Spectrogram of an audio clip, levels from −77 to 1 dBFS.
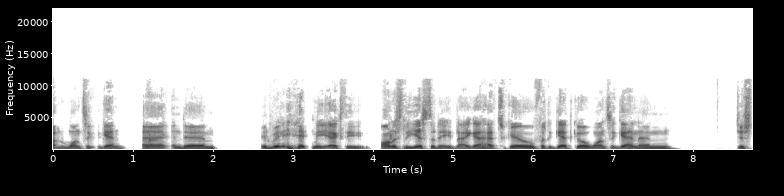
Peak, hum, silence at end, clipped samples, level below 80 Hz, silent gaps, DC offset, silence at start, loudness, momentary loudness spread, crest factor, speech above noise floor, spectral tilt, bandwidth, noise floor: -2 dBFS; none; 0 s; under 0.1%; -56 dBFS; none; under 0.1%; 0 s; -19 LUFS; 9 LU; 18 dB; 45 dB; -5.5 dB/octave; 11.5 kHz; -64 dBFS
